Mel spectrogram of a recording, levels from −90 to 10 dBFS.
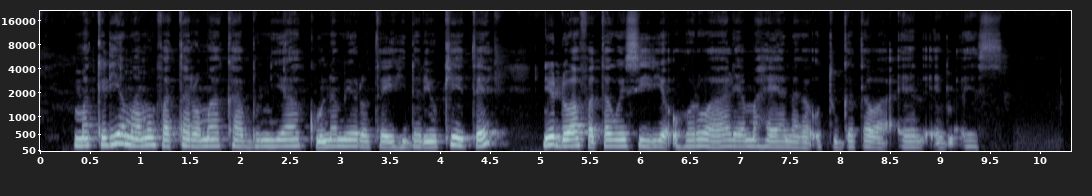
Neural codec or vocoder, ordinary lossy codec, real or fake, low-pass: none; none; real; none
